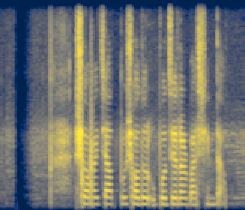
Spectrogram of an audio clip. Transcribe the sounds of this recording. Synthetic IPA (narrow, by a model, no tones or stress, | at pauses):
ʃɔbajt͡ɕat̪̚poʃɔd̪oɾṵpod͡ʑelaɾbaʃind̪a̰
